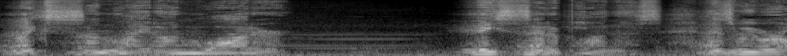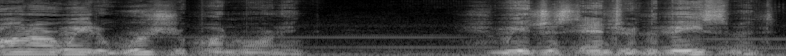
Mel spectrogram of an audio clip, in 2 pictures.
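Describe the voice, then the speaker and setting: A man acts out a serene ghoul prophet from a video game, addressing his flock with devout gravity. His mid-pitched speech is measured and formal, with music playing clearly behind it. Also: lightly acted, rough recording. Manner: solemn, measured, formal preacher-like phrasing. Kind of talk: video game character dialogue.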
